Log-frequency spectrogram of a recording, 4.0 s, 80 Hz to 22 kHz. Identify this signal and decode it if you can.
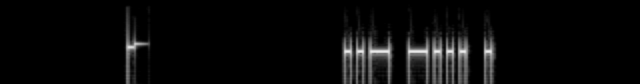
Morse code, heard as a keyed tone, about 30 wpm, 700 Hz. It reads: UBE
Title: All Cut Numbers - 3-Digit 30wpm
